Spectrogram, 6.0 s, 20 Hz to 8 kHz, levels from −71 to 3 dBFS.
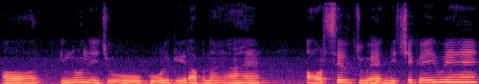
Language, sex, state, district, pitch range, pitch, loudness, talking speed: Hindi, female, Punjab, Kapurthala, 190-215 Hz, 195 Hz, -17 LUFS, 160 wpm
